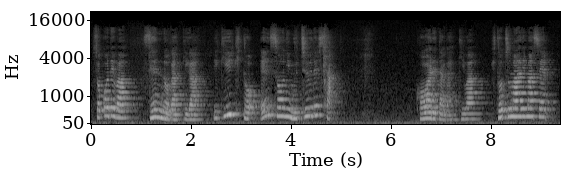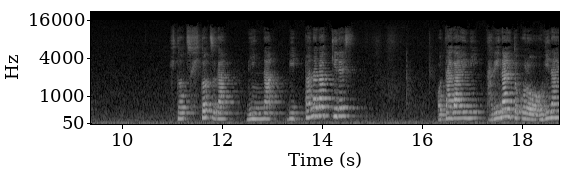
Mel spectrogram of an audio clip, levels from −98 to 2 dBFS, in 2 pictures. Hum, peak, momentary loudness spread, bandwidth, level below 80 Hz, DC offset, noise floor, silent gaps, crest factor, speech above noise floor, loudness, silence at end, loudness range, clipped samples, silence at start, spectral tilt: none; -20 dBFS; 12 LU; 16 kHz; -62 dBFS; under 0.1%; -61 dBFS; none; 20 dB; 24 dB; -38 LUFS; 0 s; 5 LU; under 0.1%; 0.05 s; -4.5 dB/octave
